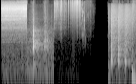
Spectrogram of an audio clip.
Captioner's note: machine whirring; knife chopping; upbeat drum music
